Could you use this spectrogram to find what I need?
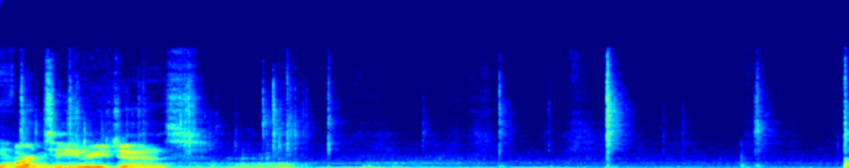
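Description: Dice clatter on a table.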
